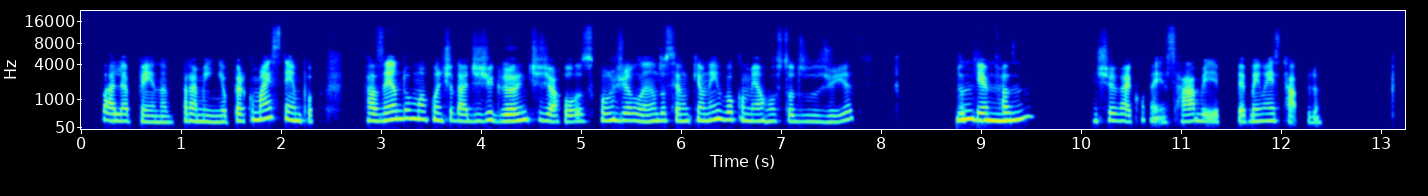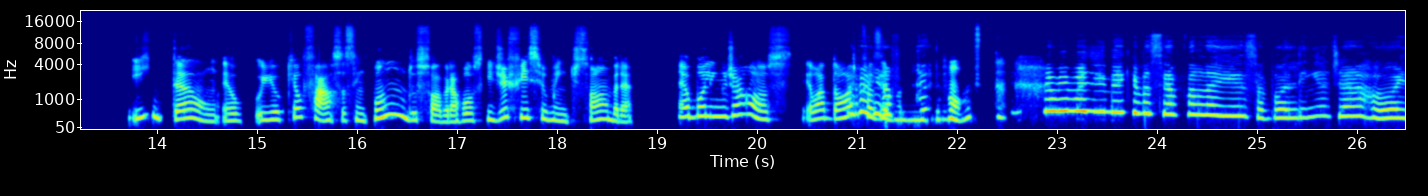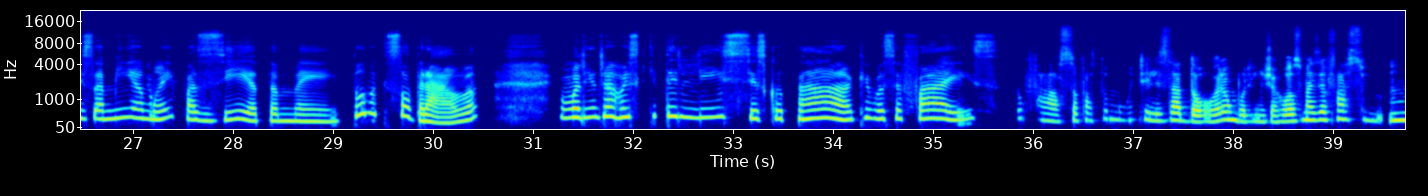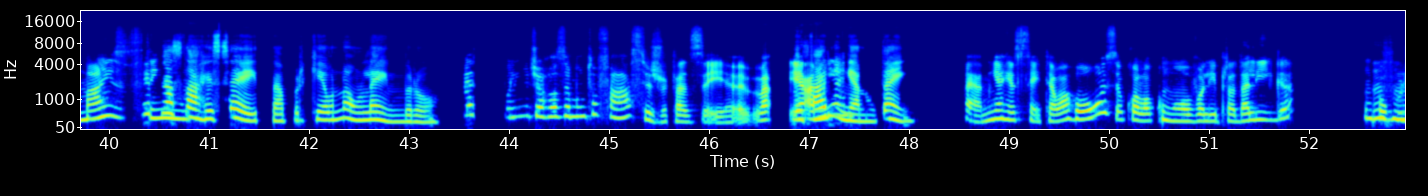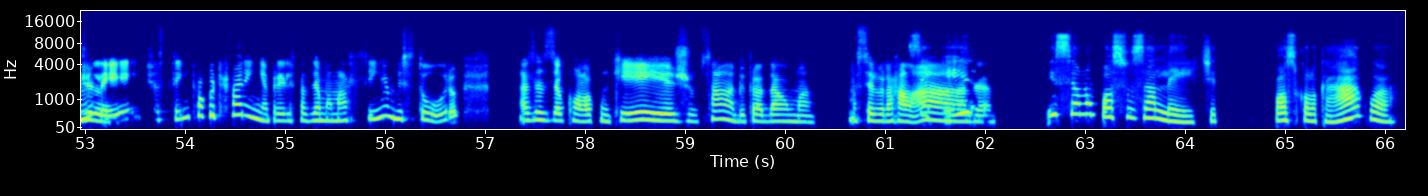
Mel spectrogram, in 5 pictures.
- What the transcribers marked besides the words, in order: other background noise; tapping; giggle; laughing while speaking: "Eu eu imaginei que você ia falar isso"; chuckle
- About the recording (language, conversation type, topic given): Portuguese, podcast, Como reduzir o desperdício de comida no dia a dia?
